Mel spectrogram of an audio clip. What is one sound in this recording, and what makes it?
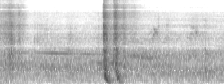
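A loud thump sounds through a small tablet speaker.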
